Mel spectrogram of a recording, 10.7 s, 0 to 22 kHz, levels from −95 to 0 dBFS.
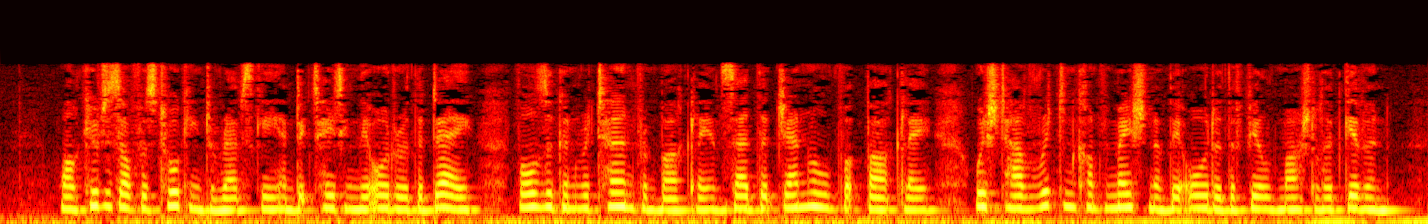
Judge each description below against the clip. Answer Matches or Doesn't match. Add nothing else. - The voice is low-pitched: Doesn't match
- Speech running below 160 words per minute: Doesn't match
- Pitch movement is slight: Matches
